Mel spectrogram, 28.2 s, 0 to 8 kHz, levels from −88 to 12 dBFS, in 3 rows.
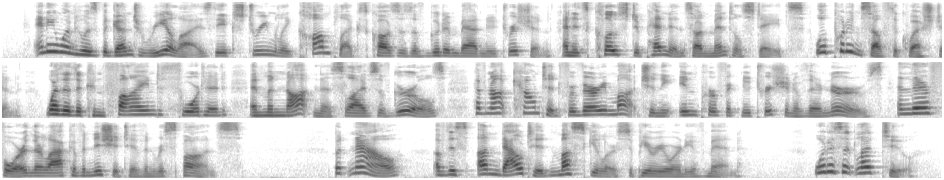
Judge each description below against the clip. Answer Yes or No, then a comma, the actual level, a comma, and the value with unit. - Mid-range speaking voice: Yes, medium, 180 Hz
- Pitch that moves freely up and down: Yes, wide, 7.4 semitones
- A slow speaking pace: No, average, 155 wpm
